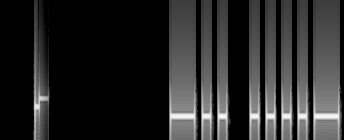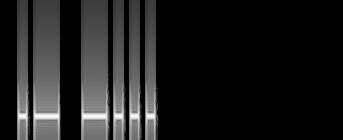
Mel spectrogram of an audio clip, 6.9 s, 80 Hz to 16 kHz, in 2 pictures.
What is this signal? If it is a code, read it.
Morse code, heard as a keyed tone, about 15 wpm, 700 Hz. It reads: D4AB
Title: All Cut Numbers - 4-Digit 15wpm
